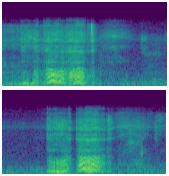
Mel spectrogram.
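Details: Sleeping Neapolitan Mastiff and Dogue de Bordeaux snoring in the evening; two loud, rough, rattling snores with quieter breathing between them.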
